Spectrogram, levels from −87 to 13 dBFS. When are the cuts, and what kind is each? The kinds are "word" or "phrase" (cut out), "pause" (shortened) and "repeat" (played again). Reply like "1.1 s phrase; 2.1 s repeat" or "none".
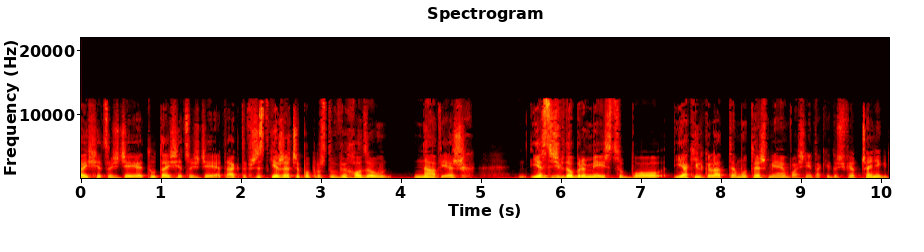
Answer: none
